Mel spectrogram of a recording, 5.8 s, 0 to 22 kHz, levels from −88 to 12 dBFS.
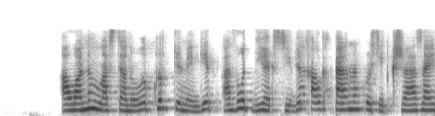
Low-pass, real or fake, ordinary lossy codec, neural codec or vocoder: none; fake; none; codec, 16 kHz, 1 kbps, X-Codec, HuBERT features, trained on general audio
